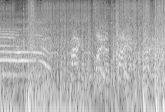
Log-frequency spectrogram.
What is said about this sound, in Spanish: ¡Disparen a mí! ¡Disparen! ¡Mismo balazo!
